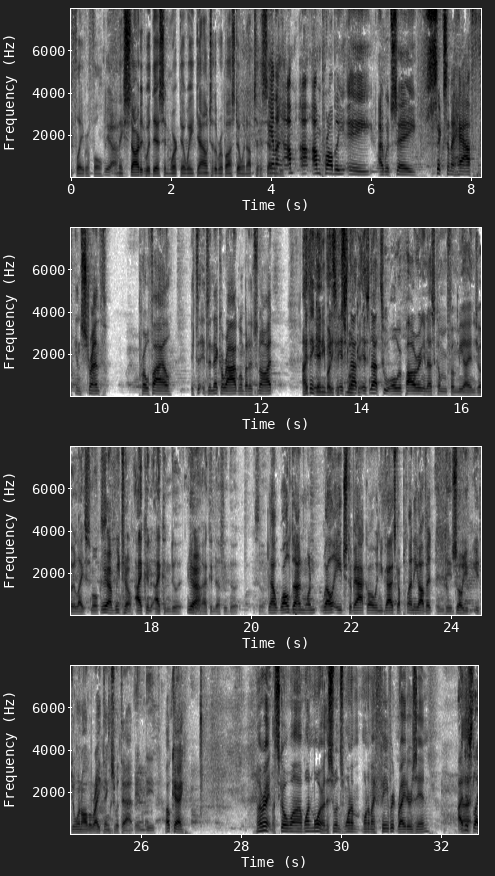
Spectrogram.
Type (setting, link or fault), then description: setting, live audience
